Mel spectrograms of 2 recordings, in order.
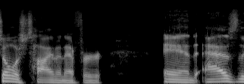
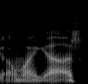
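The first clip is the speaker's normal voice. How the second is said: hushed dismay; 3 semitones higher, 9 dB quieter than usual. Retold or imitated. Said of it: "I was like".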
